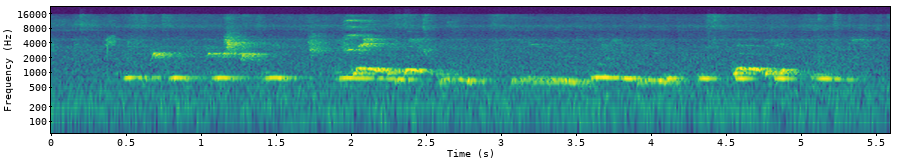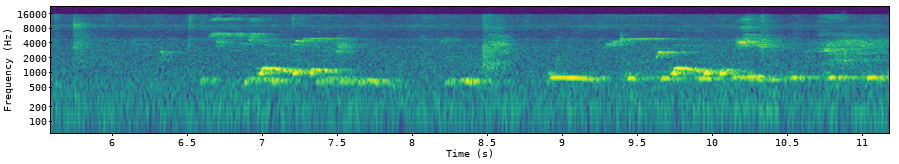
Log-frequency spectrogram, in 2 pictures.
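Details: Zebra dove song: rolling series of soft staccato coos ending in a slightly higher note, given in four phrases about two to three seconds apart, faint chirps in the background.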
